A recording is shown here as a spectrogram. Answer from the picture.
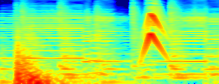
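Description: Background music for a children's cartoon with a low thud about a fifth of a second in. About a second and a half in, a quick cartoon sound effect sweeps up in pitch and straight back down.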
